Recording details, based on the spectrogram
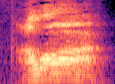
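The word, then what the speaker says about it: hour: দেখি এটা আমরা একটা বলি আওয়ার। কি আওয়ার? অ্যান আওয়ার। কেন না? এইচটা উচ্চারিত হয় না, উচ্চারিত না হয় মানে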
